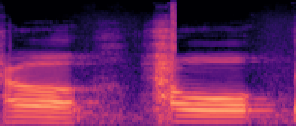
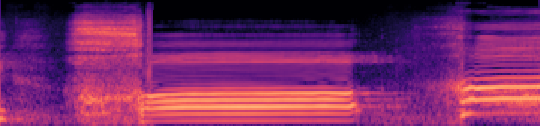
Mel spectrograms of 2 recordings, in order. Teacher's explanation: बाज़ बच्चे बिल्कुल जो है हा जैसा पढ़ते हैं, हा हा, ऐसे नहीं करना। खा की अदायगी खा, खा, और मोटा भी रखना है।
